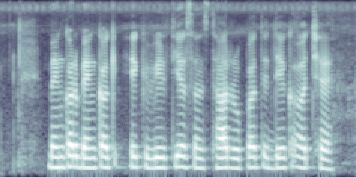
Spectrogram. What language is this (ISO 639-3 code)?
mag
